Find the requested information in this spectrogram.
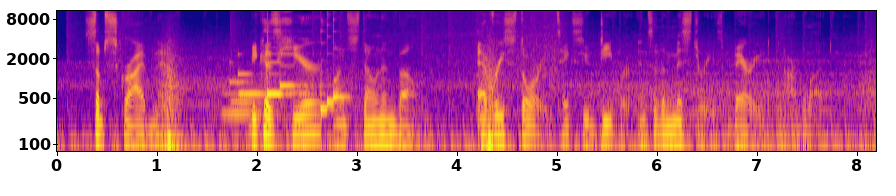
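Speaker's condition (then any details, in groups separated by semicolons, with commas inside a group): No condition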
